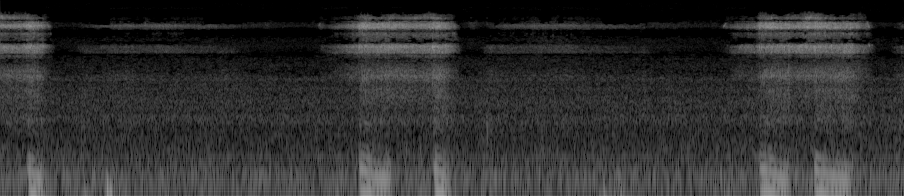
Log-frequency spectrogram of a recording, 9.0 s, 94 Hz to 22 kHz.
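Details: Ordinary snoring: low, rough rattling snores in paired bursts roughly every 4 seconds, about 15 breaths a minute, over a steady high-pitched background hiss.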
